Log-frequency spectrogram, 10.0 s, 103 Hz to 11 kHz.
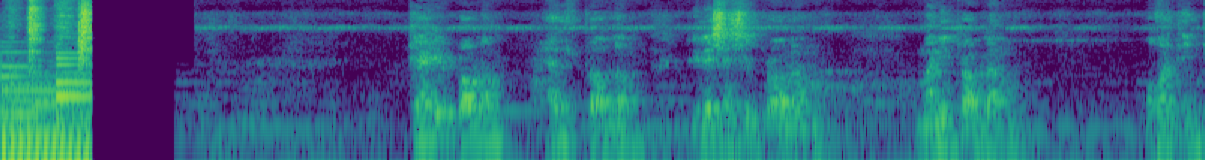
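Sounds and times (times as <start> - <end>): crickets chirping: 1.5 - 10.0
man talking: 3.4 - 7.0, 7.6 - 8.6, 9.6 - 10.0.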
